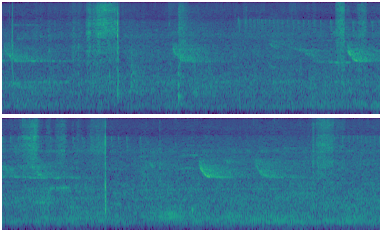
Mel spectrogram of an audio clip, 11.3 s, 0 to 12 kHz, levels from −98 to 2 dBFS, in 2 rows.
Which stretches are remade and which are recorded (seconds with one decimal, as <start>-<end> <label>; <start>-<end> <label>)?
0.0-11.3 recorded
